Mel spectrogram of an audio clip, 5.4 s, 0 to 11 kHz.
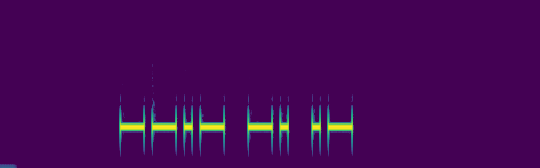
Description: Morse code, heard as a keyed tone, about 15 wpm, 700 Hz. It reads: QNA
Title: USA Call Sign Postfixes - 3 Letters 15wpm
